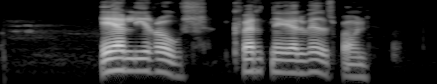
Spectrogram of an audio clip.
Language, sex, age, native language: Icelandic, male, 15, Icelandic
